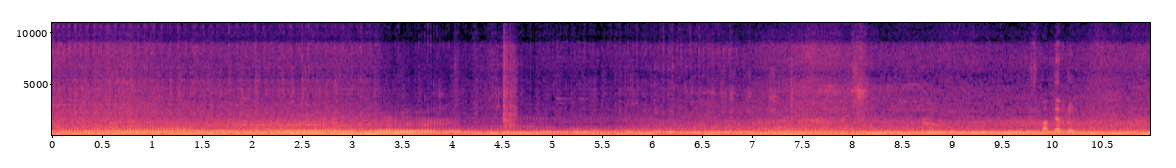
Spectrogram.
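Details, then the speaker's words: Honda Supra motorcycle after refitting and oil-priming the cam chain tensioner: steady even idle with smooth low beat, cam chain ticking gone; normal idle after repair. "kita hidupkan kembali jadi suara dari rantai kecilnya tadi sudah tidak ada ya teman-teman"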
